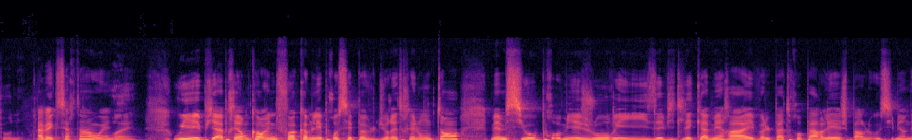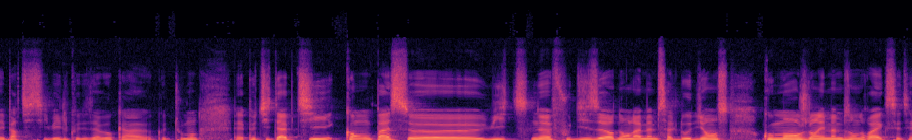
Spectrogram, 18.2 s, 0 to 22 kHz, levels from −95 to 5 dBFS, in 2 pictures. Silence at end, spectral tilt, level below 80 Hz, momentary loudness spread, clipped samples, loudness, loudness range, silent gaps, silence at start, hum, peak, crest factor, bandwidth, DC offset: 0 s; -5 dB/octave; -38 dBFS; 10 LU; under 0.1%; -24 LUFS; 6 LU; none; 0 s; none; -6 dBFS; 16 dB; 14.5 kHz; under 0.1%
